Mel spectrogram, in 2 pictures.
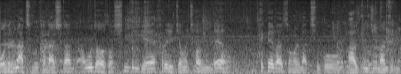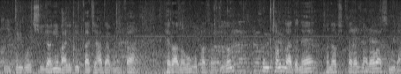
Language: Korean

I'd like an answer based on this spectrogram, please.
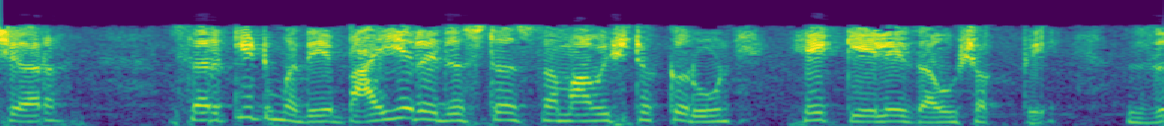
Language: Marathi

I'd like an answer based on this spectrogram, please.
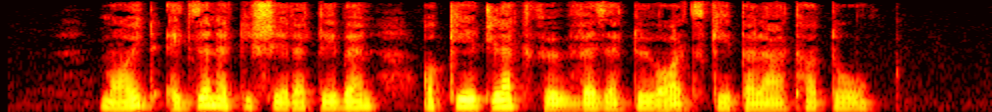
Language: Hungarian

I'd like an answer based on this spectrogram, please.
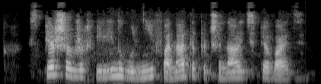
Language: Belarusian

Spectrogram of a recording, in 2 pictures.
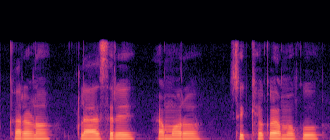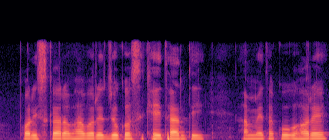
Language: Odia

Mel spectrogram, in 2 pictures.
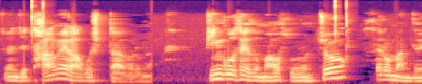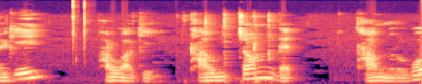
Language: Korean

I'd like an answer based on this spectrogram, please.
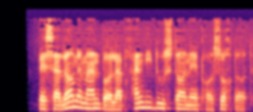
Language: Persian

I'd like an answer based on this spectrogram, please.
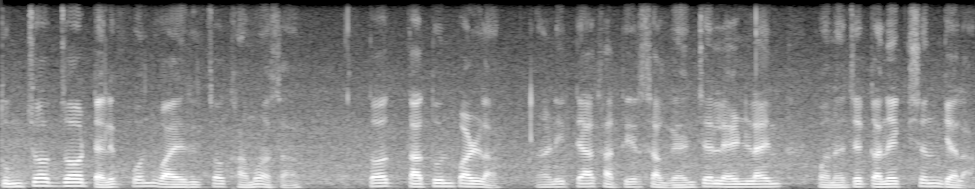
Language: Konkani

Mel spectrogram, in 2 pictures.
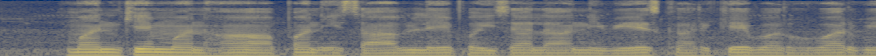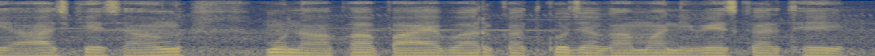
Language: Chhattisgarhi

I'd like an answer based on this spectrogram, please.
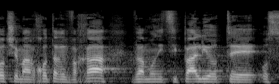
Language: Hebrew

